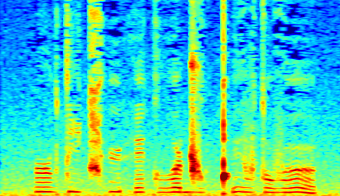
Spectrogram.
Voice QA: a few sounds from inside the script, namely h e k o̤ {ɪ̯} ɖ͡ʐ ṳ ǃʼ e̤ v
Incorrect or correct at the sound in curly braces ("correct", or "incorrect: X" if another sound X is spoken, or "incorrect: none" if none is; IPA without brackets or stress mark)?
incorrect: ə̯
